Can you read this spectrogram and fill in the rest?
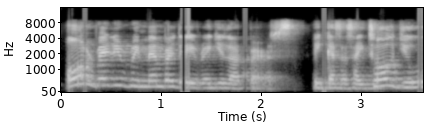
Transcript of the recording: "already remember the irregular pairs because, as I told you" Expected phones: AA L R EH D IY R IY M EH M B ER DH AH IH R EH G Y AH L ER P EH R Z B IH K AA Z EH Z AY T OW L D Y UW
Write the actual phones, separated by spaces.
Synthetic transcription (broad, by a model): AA L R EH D IY R IY M EH M B ER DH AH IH R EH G Y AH L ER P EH R S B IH K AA S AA S AY T OW L D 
